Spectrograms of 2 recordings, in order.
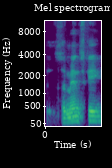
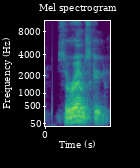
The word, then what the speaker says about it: Zaremski: today I have Dr Eric zaminski is that correct pronunciation the Reps game zarimski thank you he's a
